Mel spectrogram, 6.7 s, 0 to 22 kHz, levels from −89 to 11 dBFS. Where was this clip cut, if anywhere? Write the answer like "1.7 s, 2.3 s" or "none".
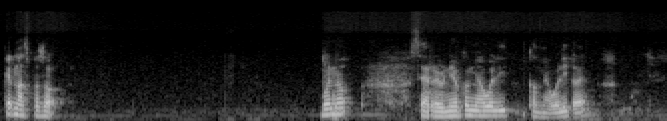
none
